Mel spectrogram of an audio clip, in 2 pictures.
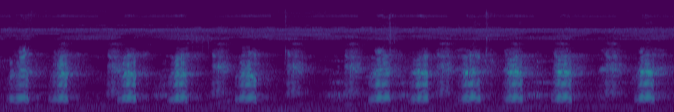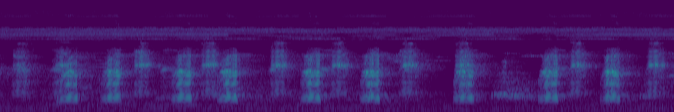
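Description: Frogs croaking steadily, with harsh, pulsed calls repeating two or three times each second.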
